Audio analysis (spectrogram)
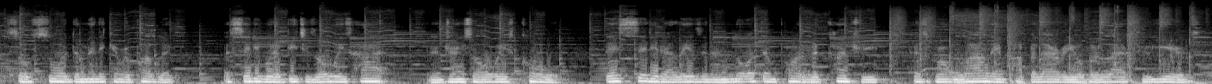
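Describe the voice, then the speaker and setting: A man narrating a scripted intro in a measured, deliberate way. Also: medium pitch, flat delivery, warm tone. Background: guitar music.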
